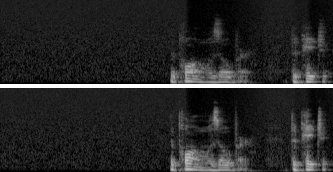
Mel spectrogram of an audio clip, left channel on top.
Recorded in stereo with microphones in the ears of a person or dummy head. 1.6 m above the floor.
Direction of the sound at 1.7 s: 50° right (ahead or behind).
